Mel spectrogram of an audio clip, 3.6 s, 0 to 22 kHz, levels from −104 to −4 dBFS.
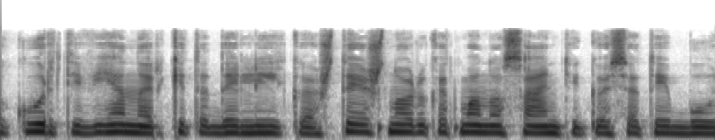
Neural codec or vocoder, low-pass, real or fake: none; 9.9 kHz; real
